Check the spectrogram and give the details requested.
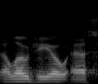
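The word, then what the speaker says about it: λόγος: here the greek word for that is logos l-o-g-o-s is how that would be written in english it's pronounced logos and it actually translates to meaning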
